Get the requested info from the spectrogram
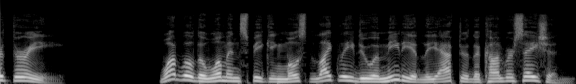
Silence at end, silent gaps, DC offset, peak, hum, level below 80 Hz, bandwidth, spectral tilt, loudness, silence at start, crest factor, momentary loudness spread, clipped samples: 0.05 s; none; under 0.1%; -4 dBFS; none; -52 dBFS; 11.5 kHz; -7 dB/octave; -19 LUFS; 0 s; 16 dB; 6 LU; under 0.1%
